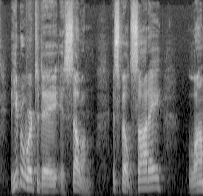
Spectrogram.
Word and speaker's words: צלם: different shiva and sarah so it's pronounced silane hebrew selim aramaic silane now in genesis it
